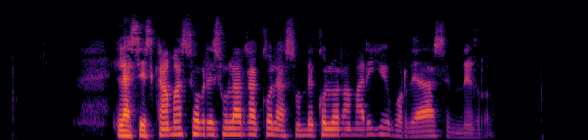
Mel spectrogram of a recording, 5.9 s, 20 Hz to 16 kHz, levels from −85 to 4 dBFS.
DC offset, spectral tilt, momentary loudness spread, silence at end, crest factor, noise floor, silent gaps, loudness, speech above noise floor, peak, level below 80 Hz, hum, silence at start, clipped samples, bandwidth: under 0.1%; -5.5 dB/octave; 15 LU; 1.15 s; 28 dB; -77 dBFS; none; -27 LUFS; 49 dB; -2 dBFS; -76 dBFS; none; 0.9 s; under 0.1%; 10.5 kHz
